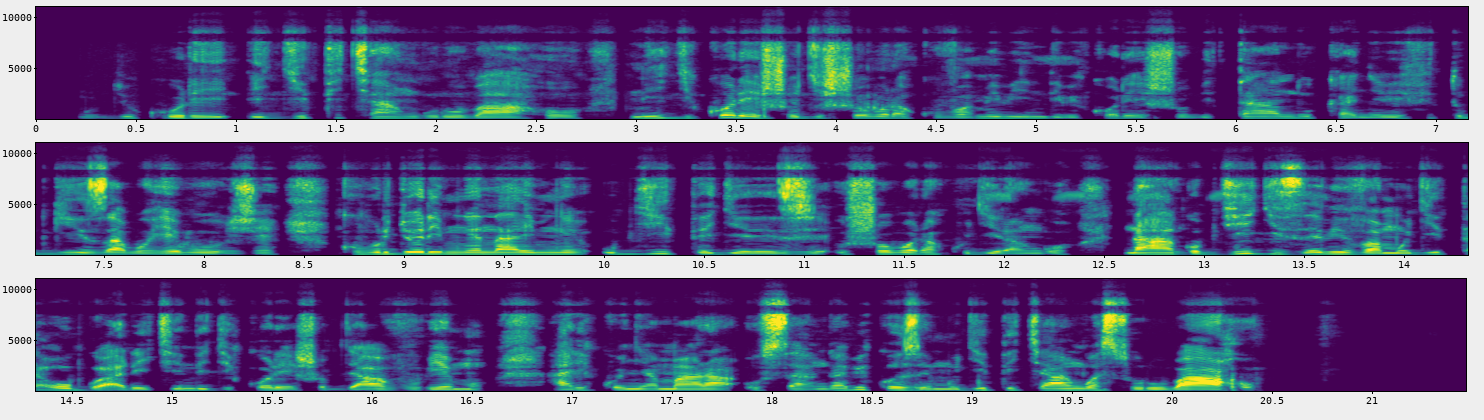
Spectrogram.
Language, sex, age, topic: Kinyarwanda, male, 18-24, finance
